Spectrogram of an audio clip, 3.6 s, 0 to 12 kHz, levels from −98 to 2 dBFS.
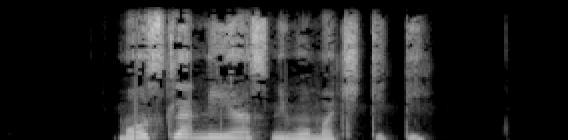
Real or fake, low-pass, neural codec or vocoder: real; 10.8 kHz; none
